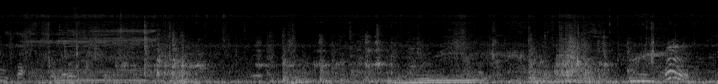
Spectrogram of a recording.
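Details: Giant cattle, one of four being loaded onto a truck late into the night, give deep, drawn-out low moos, two long ones early and later, amid people talking and shouting, with faint engine and background hum.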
